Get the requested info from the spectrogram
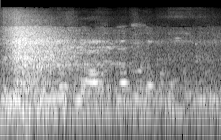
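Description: A brief burst of rushing noise, loudest in the first half second and fading away within about a second, over faint voices in the background.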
